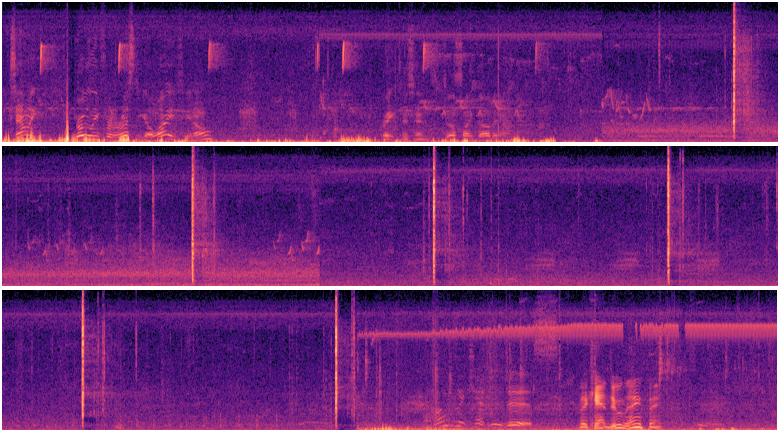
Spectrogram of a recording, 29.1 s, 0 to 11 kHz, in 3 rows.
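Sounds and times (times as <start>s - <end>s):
faint outdoor background: 0.0s - 29.0s
sharp clicks or snaps: 9.0s - 12.5s.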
